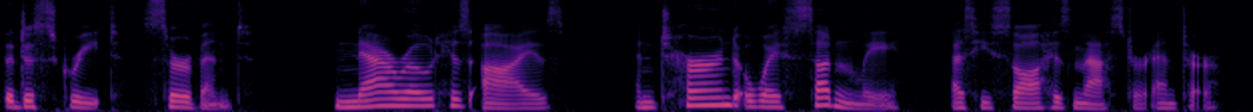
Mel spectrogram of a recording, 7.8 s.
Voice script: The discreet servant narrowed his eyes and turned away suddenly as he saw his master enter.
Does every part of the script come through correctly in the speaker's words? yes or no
yes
